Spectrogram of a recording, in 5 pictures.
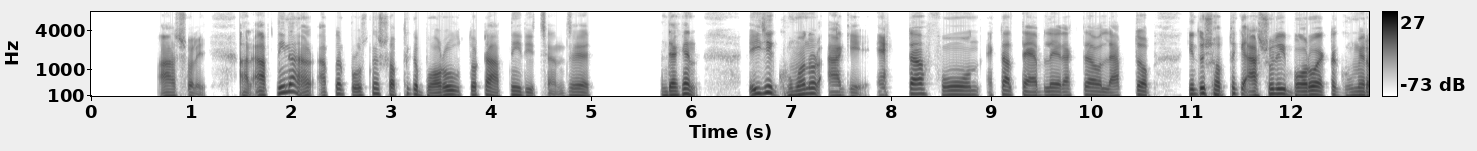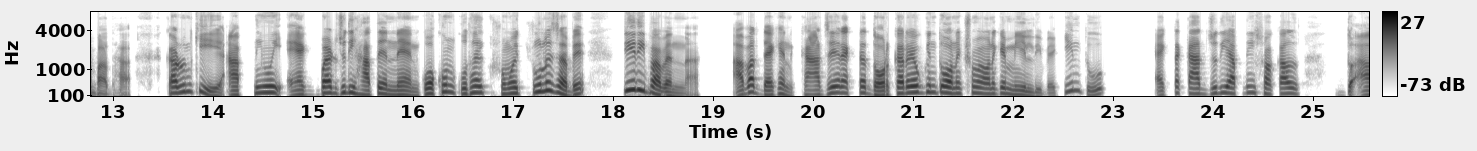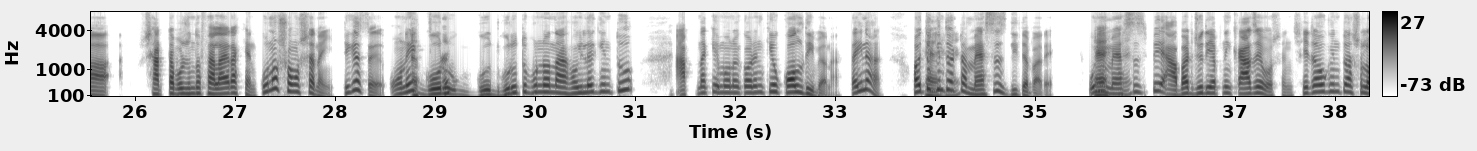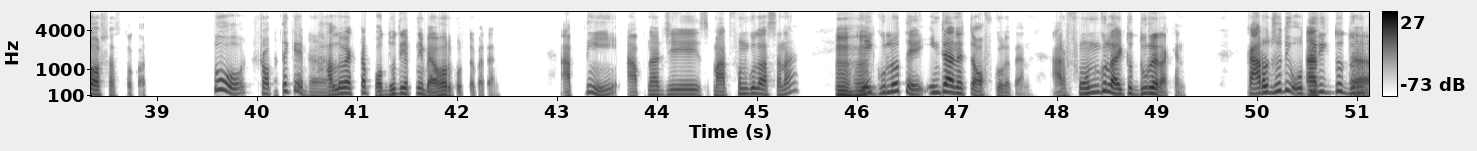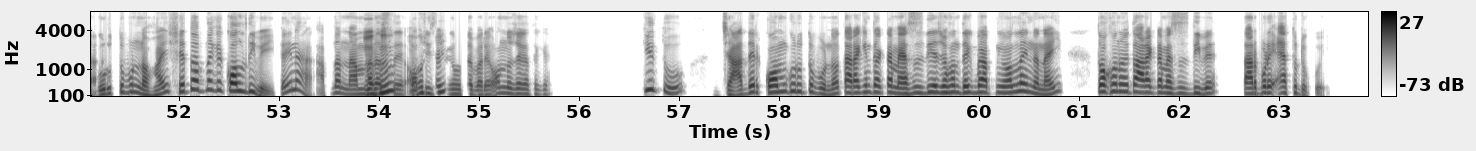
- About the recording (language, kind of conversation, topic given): Bengali, advice, নিয়মিতভাবে রাতে নির্দিষ্ট সময়ে ঘুমাতে যাওয়ার অভ্যাস কীভাবে বজায় রাখতে পারি?
- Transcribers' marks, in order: none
